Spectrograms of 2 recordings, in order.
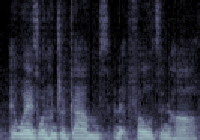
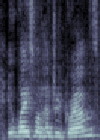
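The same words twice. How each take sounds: First: Flat feature statement. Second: Slow, louder with a rising lift on weighs; set up for benefit. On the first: Copywriter reading a hanger spec, flat and dull. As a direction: lower and softer, plain list read. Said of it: "If you were to focus purely on the features". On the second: Copywriter turning a spec into a benefit, slow and rising. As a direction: lean in, leading to the benefit. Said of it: "Well, what's better to say?". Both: Shown as a demonstration.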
